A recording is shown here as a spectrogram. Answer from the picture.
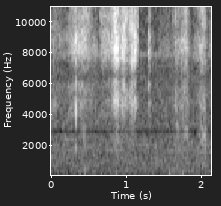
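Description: Faint rustling and scraping, with a few soft clicks, from a handheld camera being moved about and handled.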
